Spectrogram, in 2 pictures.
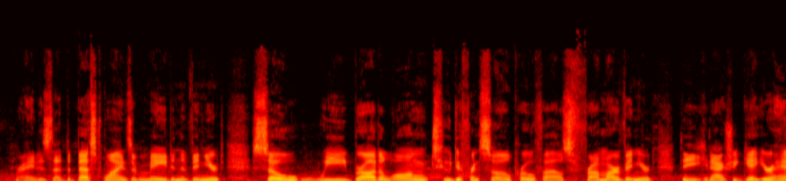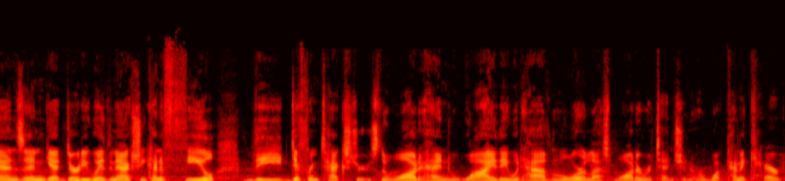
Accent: British Columbia, Canada; I grew up in BC. I grew up in Vancouver Island.

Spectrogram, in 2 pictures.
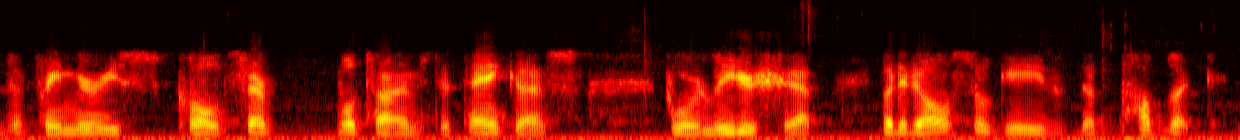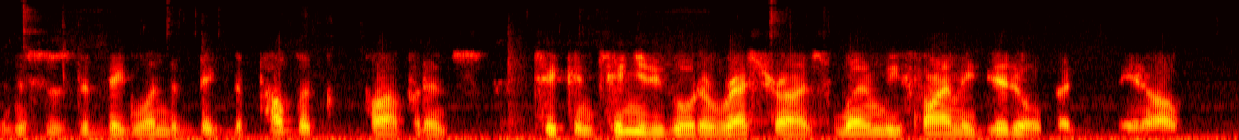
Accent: British Columbia, Canada; because we're Canadian, we're BC, and we're nice people.

